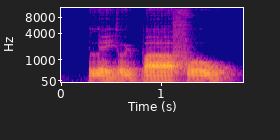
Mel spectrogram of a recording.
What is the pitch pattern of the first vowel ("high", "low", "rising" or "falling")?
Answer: low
